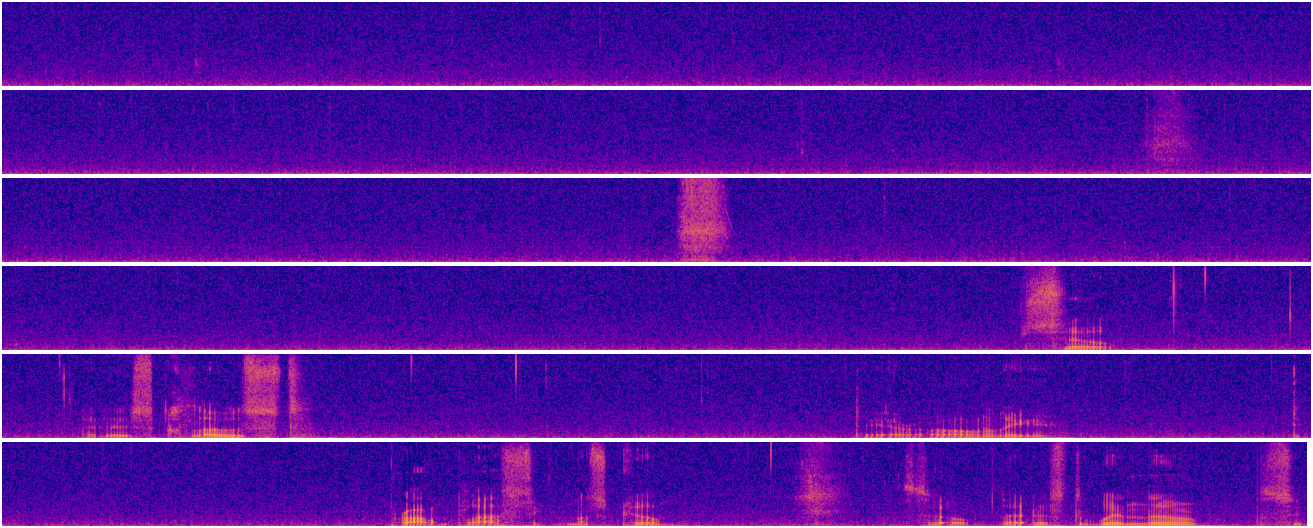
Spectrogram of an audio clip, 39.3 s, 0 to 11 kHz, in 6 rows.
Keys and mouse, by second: 1.0 f, 5.3 f, 10.5 f, 17.3 click, 18.3-20.8 right drag, 19.6 x, 23.4 f, 23.9 Tab, 27.0 Tab, 29.5 right click, 31.6-33.4 drag, 34.5 Tab, 37.3 KP_1.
